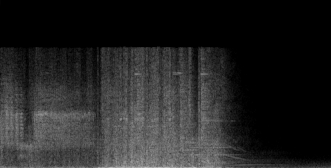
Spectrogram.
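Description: Gunfire and explosions boom loudly, then die away.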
